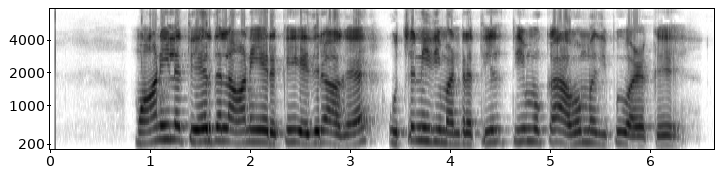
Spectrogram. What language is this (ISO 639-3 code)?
tam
